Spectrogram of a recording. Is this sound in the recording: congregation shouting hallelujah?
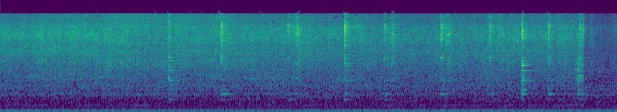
no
